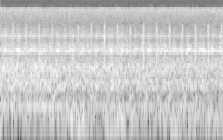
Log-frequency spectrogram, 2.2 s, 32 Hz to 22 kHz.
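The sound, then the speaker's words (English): Engine of a veteran car chugging along quietly in top gear of its two-speed gearbox, among slow cars on the 1981 London to Brighton run: a steady low rumbling drone with faint regular pulses, no voices. “up along Red Hills, chugging along quietly. We're still in top gear. I have a gear under this. I have only two gears.”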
